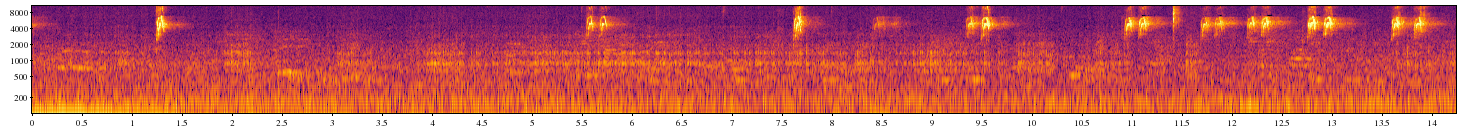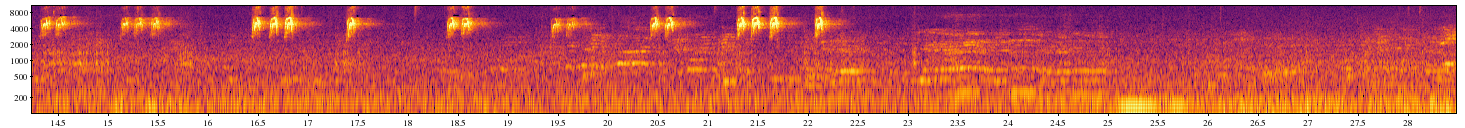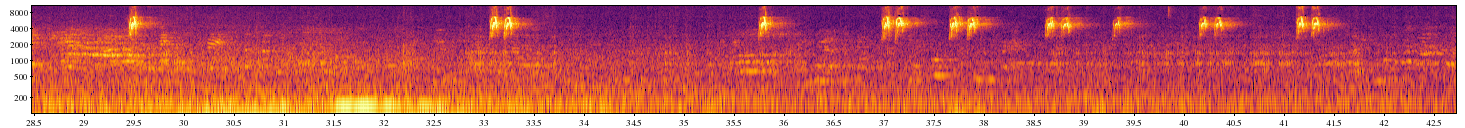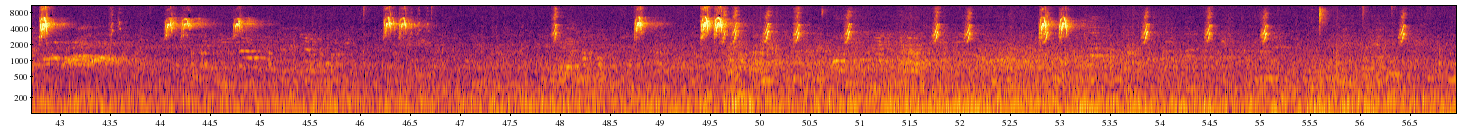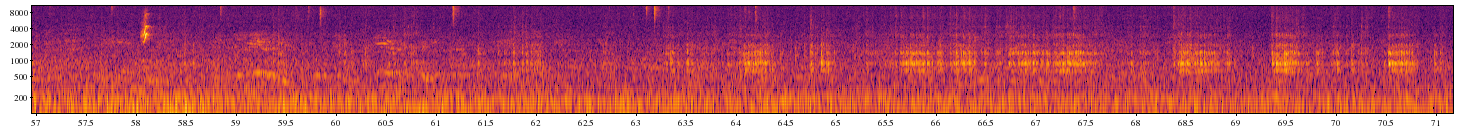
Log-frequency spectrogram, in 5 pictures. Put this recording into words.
A night time recording from the back window of my apartment after a heavy rainfall. Birds, cars, drainpipes, sounds from houses and drunken people all mixing together. Recorded onto a Zoom H5 with an Audio Technica AT2022 resting on a windowsill.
